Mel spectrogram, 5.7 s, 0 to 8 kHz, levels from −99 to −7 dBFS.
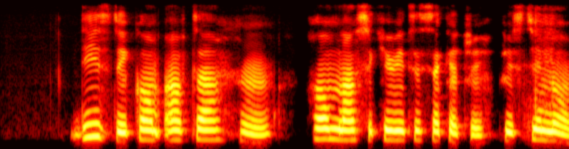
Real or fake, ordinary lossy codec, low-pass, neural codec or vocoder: fake; none; 7.2 kHz; autoencoder, 48 kHz, 128 numbers a frame, DAC-VAE, trained on Japanese speech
